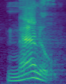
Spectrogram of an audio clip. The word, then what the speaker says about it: nano: Nano rhymes with 9.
